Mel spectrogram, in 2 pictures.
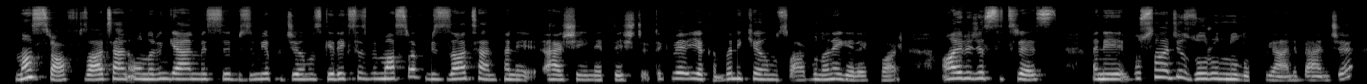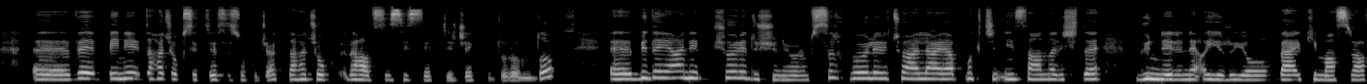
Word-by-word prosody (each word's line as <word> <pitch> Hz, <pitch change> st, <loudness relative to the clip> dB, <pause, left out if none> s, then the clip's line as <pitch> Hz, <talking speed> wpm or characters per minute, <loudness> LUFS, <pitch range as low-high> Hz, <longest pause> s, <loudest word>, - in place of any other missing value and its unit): masraf. 265 Hz, -5 st, +5 dB
Zaten 235 Hz, +3 st, +3 dB
onların 250 Hz, +1 st, 0 dB
gelmesi 245 Hz, -1 st, +1 dB
bizim 225 Hz, +2 st, -4 dB
yapacağımız 240 Hz, -1 st, -2 dB
gereksiz 255 Hz, +1 st, -1 dB
bir 260 Hz, -, -6 dB
masraf. 265 Hz, +6 st, +2 dB
Biz 245 Hz, -1 st, -1 dB
zaten, 255 Hz, -2 st, +1 dB
hani, 225 Hz, -3 st, -2 dB
her 225 Hz, -1 st, +1 dB
şeyi 220 Hz, -1 st, -1 dB
netleştirdik 210 Hz, +5 st, -6 dB
ve 270 Hz, -1 st, +2 dB
yakında 245 Hz, 0 st, -2 dB
nikâhımız 245 Hz, -5 st, -1 dB
var, 200 Hz, +1 st, -5 dB
buna 230 Hz, -1 st, -1 dB
ne 245 Hz, -1 st, 0 dB
gerek 195 Hz, -2 st, -3 dB
var? 195 Hz, -, -5 dB, 0.4 s
Ayrıca 275 Hz, +1 st, +3 dB
stres. 240 Hz, -5 st, +6 dB, 0.4 s
Hani, 245 Hz, 0 st, +3 dB
bu 275 Hz, -, -6 dB
sadece 330 Hz, +2 st, +4 dB
zorunluluk 245 Hz, -5 st, 0 dB
bu, 210 Hz, -, -14 dB
yani, 190 Hz, 0 st, -4 dB
bence. 195 Hz, -, -4 dB, 0.5 s
Eee, 225 Hz, -1 st, -1 dB
ve 275 Hz, -1 st, +4 dB, 0.2 s
beni 265 Hz, +1 st, 0 dB, 0.2 s
daha 270 Hz, +1 st, -3 dB
çok 245 Hz, -3 st, -1 dB
strese 215 Hz, -2 st, 0 dB
sokacak, 205 Hz, +2 st, -6 dB
daha 225 Hz, +1 st, -2 dB
çok 230 Hz, -2 st, -3 dB, 0.2 s
rahatsız 210 Hz, -1 st, +6 dB
hissettirecek 195 Hz, -2 st, 0 dB
bir 265 Hz, -, -23 dB
durumdu. 290 Hz, +4 st, -4 dB, 0.6 s
Eee, 245 Hz, 0 st, +2 dB
bir 280 Hz, +4 st, 0 dB
de, 310 Hz, -, -2 dB
yani, 300 Hz, -1 st, 0 dB
şöyle 300 Hz, -2 st, -3 dB
düşünüyorum, 210 Hz, -3 st, -6 dB
sırf 315 Hz, -1 st, +3 dB
böyle 275 Hz, 0 st, 0 dB
ritüeller 260 Hz, -2 st, 0 dB
yapmak 250 Hz, +1 st, -3 dB
için 250 Hz, -1 st, -5 dB
insanlar, 235 Hz, -1 st, -1 dB
işte, 240 Hz, +2 st, -1 dB, 0.4 s
günlerini 230 Hz, -2 st, +3 dB
ayırıyor, 215 Hz, -2 st, -2 dB
belki 220 Hz, +1 st, 0 dB
masraf 210 Hz, 0 st, +4 dB
240 Hz, 135 wpm, -24 LUFS, 220-260 Hz, 0.6 s, stres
